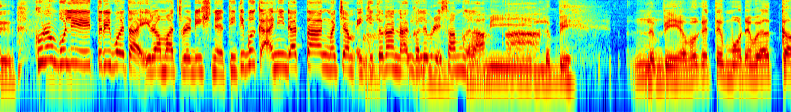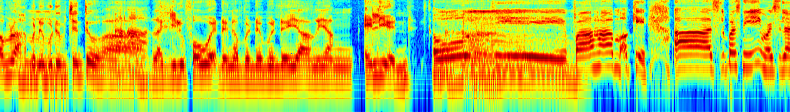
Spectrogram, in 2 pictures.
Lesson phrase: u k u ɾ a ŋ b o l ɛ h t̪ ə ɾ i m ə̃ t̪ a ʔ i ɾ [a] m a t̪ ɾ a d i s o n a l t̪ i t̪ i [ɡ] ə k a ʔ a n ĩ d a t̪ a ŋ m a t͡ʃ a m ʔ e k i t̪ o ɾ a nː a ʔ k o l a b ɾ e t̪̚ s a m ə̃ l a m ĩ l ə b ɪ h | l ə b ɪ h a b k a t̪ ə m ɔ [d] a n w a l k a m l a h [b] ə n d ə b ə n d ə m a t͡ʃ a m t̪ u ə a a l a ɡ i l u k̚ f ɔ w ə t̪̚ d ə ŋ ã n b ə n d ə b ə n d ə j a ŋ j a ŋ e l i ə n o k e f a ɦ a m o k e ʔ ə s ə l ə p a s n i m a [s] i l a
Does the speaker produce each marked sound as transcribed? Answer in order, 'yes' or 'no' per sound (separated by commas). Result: yes, no, yes, yes, yes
